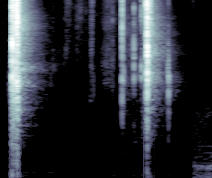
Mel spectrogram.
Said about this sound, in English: Johnny hears a revolver cock.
